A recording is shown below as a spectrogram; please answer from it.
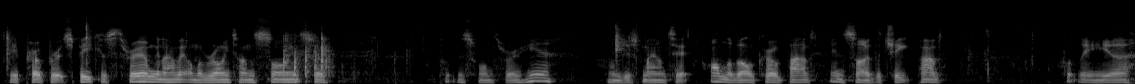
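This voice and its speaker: A man's voice: lowish voice, a little hiss or hum. A man presenting a product in a casual, informal way, explaining things step by step as he demonstrates. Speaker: product review host. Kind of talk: casual unboxing and fitting demonstration.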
